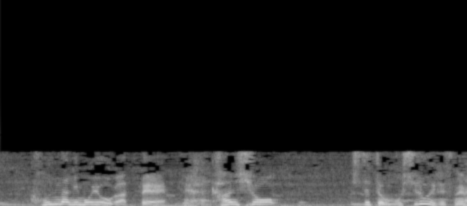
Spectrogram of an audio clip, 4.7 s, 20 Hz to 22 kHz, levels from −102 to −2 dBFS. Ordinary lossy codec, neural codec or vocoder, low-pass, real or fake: MP3, 24 kbps; codec, 24 kHz, 6 kbps, HILCodec; 7.2 kHz; fake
